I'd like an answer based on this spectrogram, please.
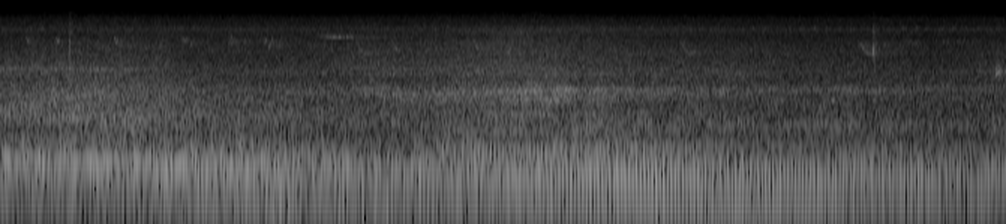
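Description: A motor vehicle's engine hum passing by, swelling to its loudest about midway and then fading, with a few faint high chirps over it.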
